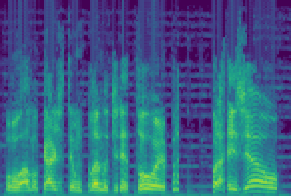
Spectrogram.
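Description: A man's voice: mid-range voice, lively intonation, fairly quick, a bit bright, lo-fi sound, soft background music. A man on a podcast, recounting a story casually with laughing asides. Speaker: podcast co-host. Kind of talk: casual chat about a series.

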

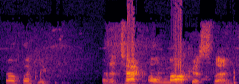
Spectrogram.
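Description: A man acting as game master of a tabletop game, narrating attack rolls and damage in a relaxed, jokey way. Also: on the high side, measured pace, a little hiss or hum, poor audio.

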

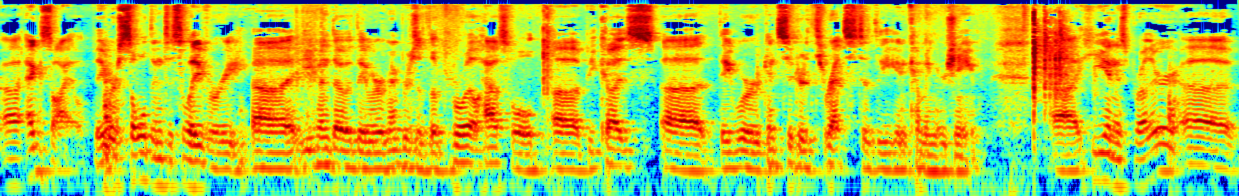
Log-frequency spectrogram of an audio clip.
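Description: A man with a lowish voice casually narrates a tabletop game as its game master. The recording is roomy, with faint noise behind him. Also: a little mellow.

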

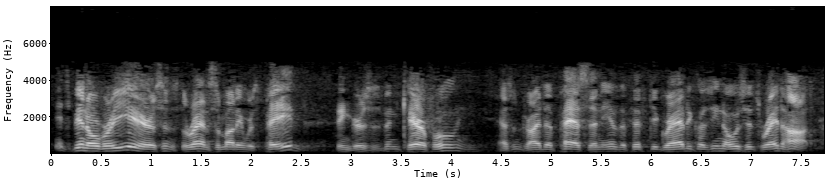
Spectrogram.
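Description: An actor playing a shrewd police captain who argues in slang, in 1940s radio drama style. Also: male voice, medium pitch, a little fast, close to an everyday voice. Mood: arguing, knowing. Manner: argumentative, slangy. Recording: tinny, narrow-band 1940s radio recording.

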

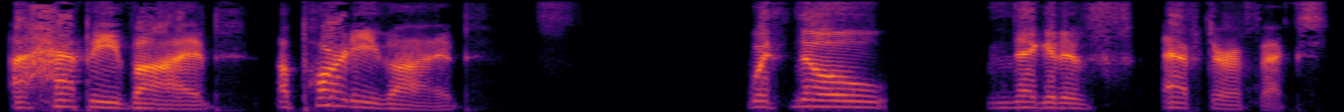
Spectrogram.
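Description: A man playing a tabletop game, talking casually in a halting, effusive way. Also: medium pitch, animated, sharp tone, no echo, low-quality recording. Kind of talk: casual improvised play.

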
